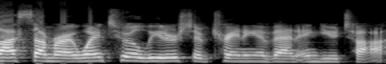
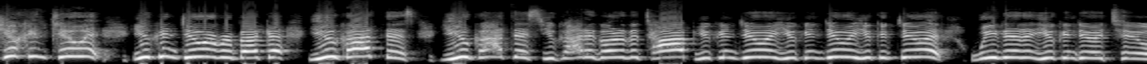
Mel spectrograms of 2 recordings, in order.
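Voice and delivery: high, bright mock cheering from strangers; cheering crowd; 11 semitones higher, faster than usual. Hikers coming down cheer Rebecca up the mountain, high excited cheering. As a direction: cheer her on like a hiking crowd. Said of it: "And they're like".

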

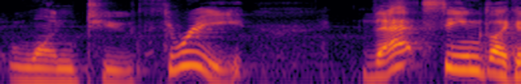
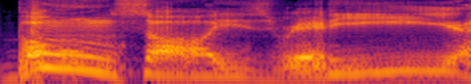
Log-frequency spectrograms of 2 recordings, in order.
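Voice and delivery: loud, slow wrestler boast; Bonesaw growl; 4 semitones higher, 10 dB louder, much slower than usual. Retold or imitated. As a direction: drag it out like a ring villain. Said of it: "Best line ever".

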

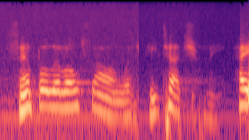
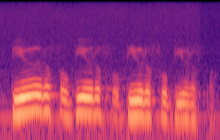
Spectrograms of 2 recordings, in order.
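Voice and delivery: softer and lower with each word, trailing off; fading reverent repetition; 7 semitones lower, 7 dB quieter than usual. Real, not acted. Preacher recalling the service, fading to hush. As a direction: savor it until it's almost gone.

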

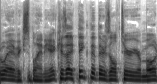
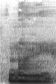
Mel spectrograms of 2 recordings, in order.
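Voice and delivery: much lower and softer, one-word morning grunt; grumpy grunt; 6 semitones lower, 5 dB quieter than usual. Retold or imitated. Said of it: "you're gonna be like".

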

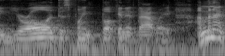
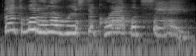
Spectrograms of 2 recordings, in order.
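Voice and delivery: very high goblin voice; high-pitched little creature accusing; goblin retort. Acted. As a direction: squeal it back like a suspicious goblin. Game master answers as a goblin.

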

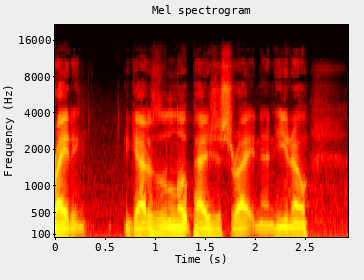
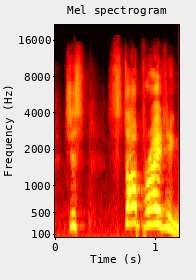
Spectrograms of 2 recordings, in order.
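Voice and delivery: higher, slow, pleading "Just stop writing"; exasperated plea; 10 semitones higher, slower than usual. Acted. Character fed up with note-taking.

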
